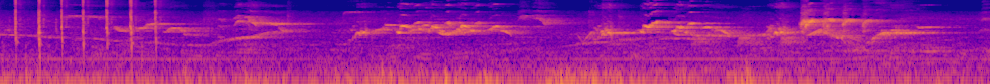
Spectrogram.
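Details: Caged white-rumped shama singing during a training session, hung on a pole: a few sharp clicks open, then rich whistled phrases with rising and falling slurs and quick trills, loud and varied throughout.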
